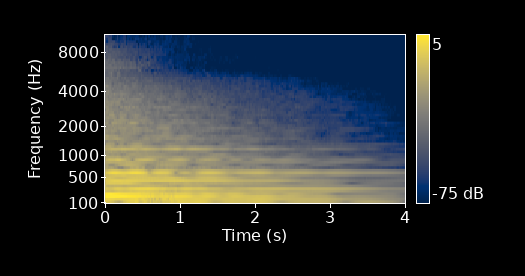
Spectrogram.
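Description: Final chord of a Christian worship song held and ringing out, fading steadily to silence by the end as the track finishes.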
